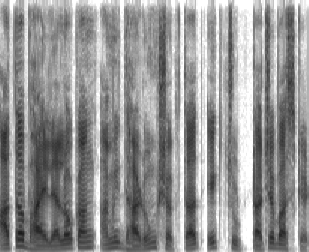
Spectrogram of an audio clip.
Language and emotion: Goan Konkani, neutral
